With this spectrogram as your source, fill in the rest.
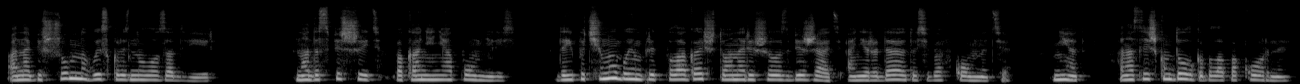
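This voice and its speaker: A woman narrating a historical novel as an audiobook, in an expressive, measured way. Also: medium pitch.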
